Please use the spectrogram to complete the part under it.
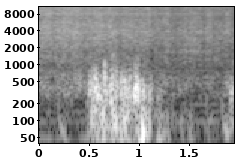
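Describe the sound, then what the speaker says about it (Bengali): Gusts of strong, cold stormy wind ahead of Cyclone Remal buffet the microphone outdoors by a house with a mango tree, two heavy low rumbling bursts rising over a quieter windy hiss. "এমন ঝড়ে হাওয়া দিচ্ছে"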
